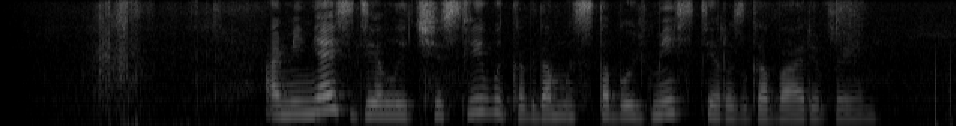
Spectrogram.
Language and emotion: Russian, positive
